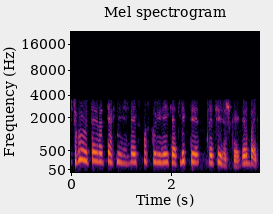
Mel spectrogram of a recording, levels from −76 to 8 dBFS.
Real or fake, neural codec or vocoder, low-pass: real; none; 3.6 kHz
